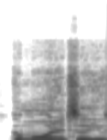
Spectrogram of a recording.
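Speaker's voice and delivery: ordinary delivery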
